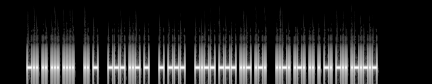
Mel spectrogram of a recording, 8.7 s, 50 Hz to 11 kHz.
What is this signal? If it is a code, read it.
Morse code, heard as a keyed tone, about 40 wpm, 700 Hz. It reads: DISH IT OUT TO YOUR FRIEND.
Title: Sentences from Top 1300 Words 40wpm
